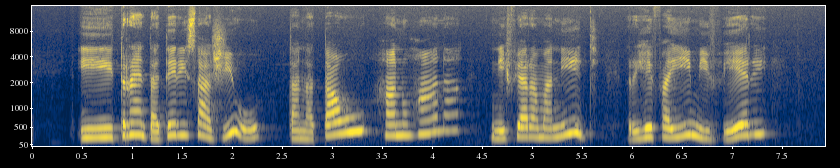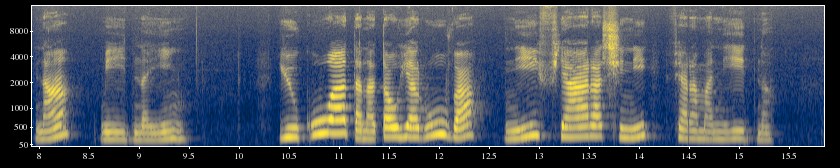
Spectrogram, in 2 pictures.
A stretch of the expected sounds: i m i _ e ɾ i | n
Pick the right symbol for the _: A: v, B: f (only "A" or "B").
A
